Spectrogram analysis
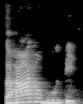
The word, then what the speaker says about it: सहानुभूति: इसका उच्चारण कैसे करेंगे, एक बार मेरे पीछे आपको भी बोलना है, साहित्यिक। श्रोताओं, मुश्किल, सहानुभूति, सहानुभूति, है ना।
